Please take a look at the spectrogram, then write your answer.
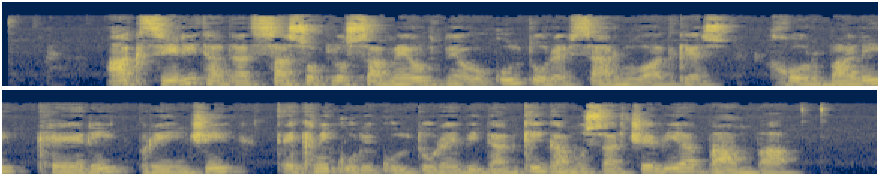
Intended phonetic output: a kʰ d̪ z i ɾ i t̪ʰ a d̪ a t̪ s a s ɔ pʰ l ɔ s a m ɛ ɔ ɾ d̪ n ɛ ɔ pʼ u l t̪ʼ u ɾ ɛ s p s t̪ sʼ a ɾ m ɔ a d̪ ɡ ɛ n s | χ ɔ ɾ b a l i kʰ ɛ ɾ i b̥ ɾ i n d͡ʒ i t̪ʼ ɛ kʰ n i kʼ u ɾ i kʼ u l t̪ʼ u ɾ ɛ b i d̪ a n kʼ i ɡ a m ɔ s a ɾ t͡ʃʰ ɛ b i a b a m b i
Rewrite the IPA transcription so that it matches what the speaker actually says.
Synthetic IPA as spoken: a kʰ d̪ z i ɾ i t̪ʰ a d̪ a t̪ s a s ɔ pʰ l ɔ s a m ɛ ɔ ɾ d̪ n ɛ ɔ kʼ u l t̪ʼ u ɾ ɛ p s t̪ sʼ a ɾ m ɔ a d̪ ɡ ɛ n s | χ ɔ ɾ b a l i kʰ ɛ ɾ i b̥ ɾ i n d͡ʒ i t̪ʼ ɛ kʰ n i kʼ u ɾ i kʼ u l t̪ʼ u ɾ ɛ b i d̪ a n kʼ i ɡ a m ɔ s a ɾ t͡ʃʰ ɛ b i a b a m b a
